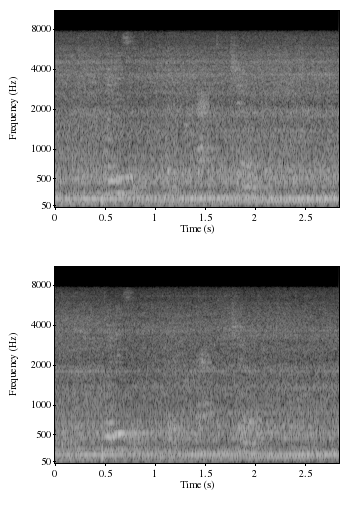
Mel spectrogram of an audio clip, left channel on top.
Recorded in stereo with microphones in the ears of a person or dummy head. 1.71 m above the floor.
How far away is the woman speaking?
About 1.8 m.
